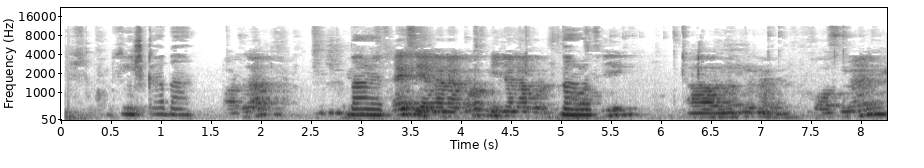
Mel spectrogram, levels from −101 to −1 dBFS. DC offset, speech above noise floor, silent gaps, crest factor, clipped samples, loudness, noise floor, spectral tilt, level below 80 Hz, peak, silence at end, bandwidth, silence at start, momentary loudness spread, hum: under 0.1%; 19 dB; none; 18 dB; under 0.1%; -27 LUFS; -46 dBFS; -6 dB/octave; -56 dBFS; -10 dBFS; 0 s; 11.5 kHz; 0.05 s; 18 LU; none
